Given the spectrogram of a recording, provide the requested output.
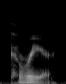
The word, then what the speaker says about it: career: The stress shifts entirely to the second syllable, career. You stretch that long just like you do in sleep.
